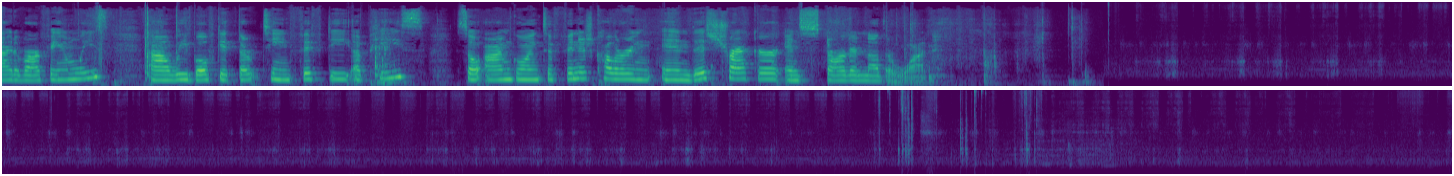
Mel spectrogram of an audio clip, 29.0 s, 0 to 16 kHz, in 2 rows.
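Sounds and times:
marker scratching on paper: 0.0 - 4.1, 4.8 - 9.6, 11.1 - 29.0
paper rustling: 6.4 - 11.0.

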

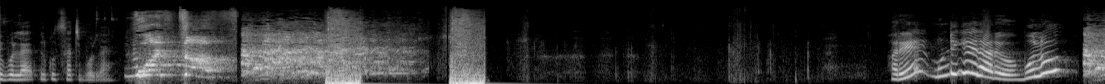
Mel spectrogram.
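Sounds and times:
laughter: 2.4 - 4.4, 10.8 - 11.0
loud deep burst: 3.2 - 5.2.

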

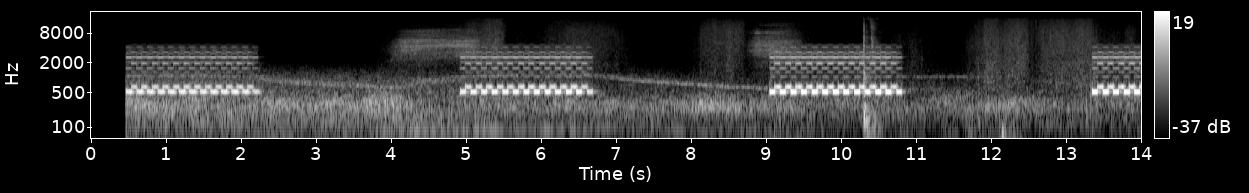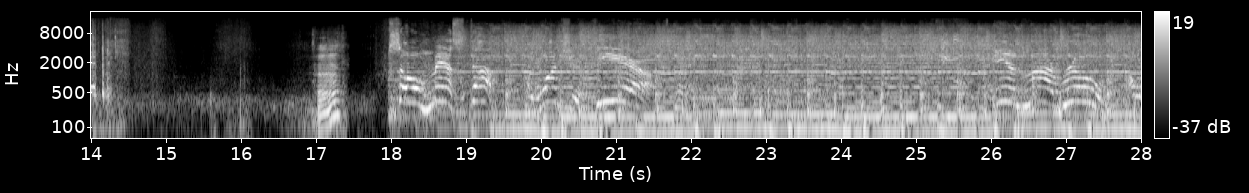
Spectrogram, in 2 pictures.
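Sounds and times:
telephone bell ringing: 0.5 - 2.3, 5.0 - 6.7, 9.0 - 10.9, 13.3 - 14.1.

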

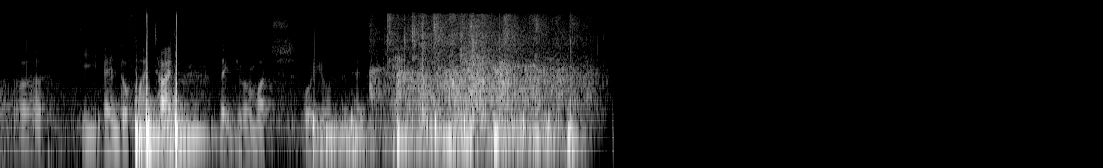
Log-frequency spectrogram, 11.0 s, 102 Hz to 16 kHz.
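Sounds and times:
audience applauding: 3.6 - 6.2.

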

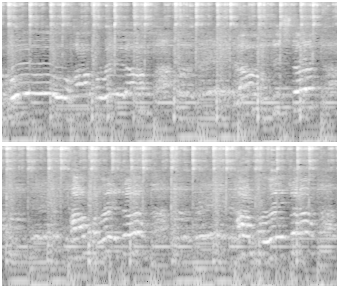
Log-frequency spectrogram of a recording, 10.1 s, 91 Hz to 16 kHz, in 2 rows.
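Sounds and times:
bass and drums: 0.0 - 10.0
choir voices: 0.0 - 10.0
hand clapping: 0.0 - 10.0
man singing lead: 0.0 - 10.0
tambourine-like percussion: 0.0 - 10.0.

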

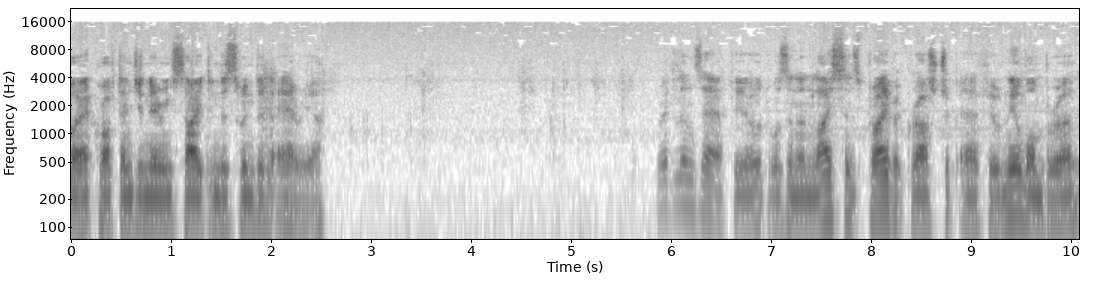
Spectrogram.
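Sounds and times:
man narrating: 0.0 - 2.6, 5.9 - 10.0
faint room hiss: 0.0 - 10.0.

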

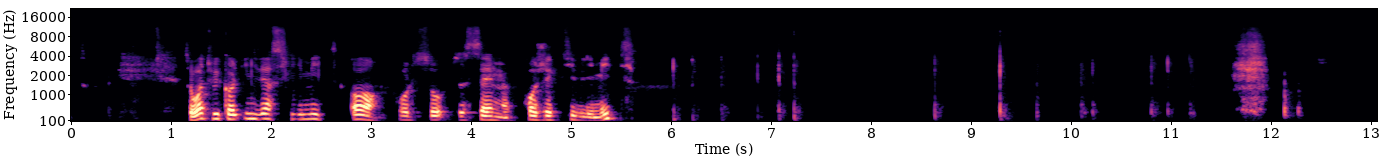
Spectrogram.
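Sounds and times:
stylus tapping on glass screen: 6.0 - 7.4, 8.6 - 11.3.

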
